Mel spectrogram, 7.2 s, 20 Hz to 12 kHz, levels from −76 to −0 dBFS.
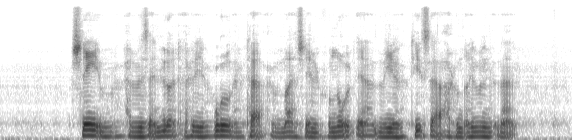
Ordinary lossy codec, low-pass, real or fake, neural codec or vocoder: AAC, 48 kbps; 9.9 kHz; fake; autoencoder, 22.05 kHz, a latent of 192 numbers a frame, VITS, trained on many speakers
